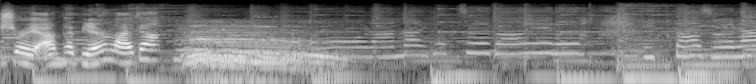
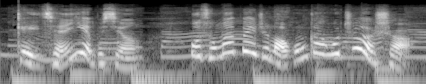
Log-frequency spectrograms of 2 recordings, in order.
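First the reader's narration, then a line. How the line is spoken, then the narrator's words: Angry. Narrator (Chinese): 夫人怒道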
